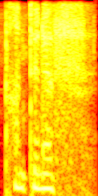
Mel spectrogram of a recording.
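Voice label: "trente neuf", French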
